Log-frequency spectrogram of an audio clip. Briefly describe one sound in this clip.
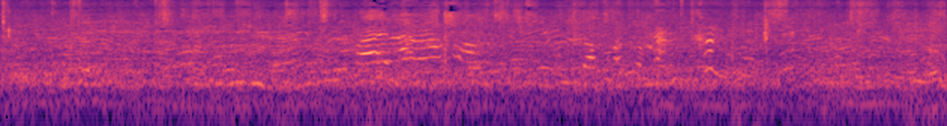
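Footsteps scuff on stone paving.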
